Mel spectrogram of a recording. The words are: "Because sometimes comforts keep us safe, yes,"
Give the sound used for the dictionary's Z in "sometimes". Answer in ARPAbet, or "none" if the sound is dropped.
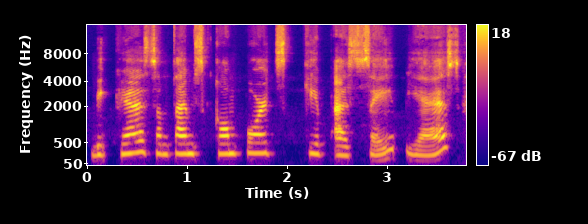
S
